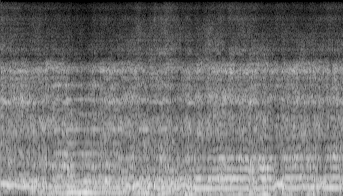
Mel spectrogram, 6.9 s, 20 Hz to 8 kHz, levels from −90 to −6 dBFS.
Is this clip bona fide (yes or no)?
no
